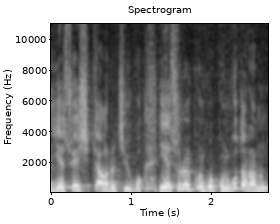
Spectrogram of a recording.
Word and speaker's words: 골고다: 말이죠 골고다이 해골이라 뜻입니다 원래는이 골고다 아람어 아람어는 갈타 말이에요 갈 이 갈타 헬라 음역이 골고다에 어 원래 발음은 구갈데 헬라어로 의역할 때 이게 골고다 이렇게 되는 거고 이걸 라틴어 하면 이게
